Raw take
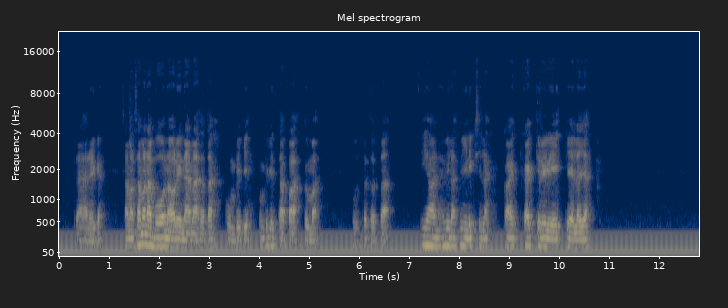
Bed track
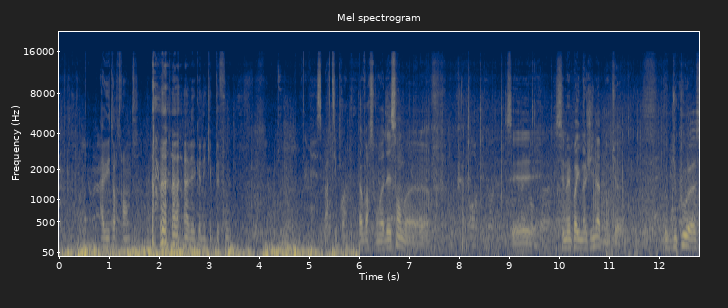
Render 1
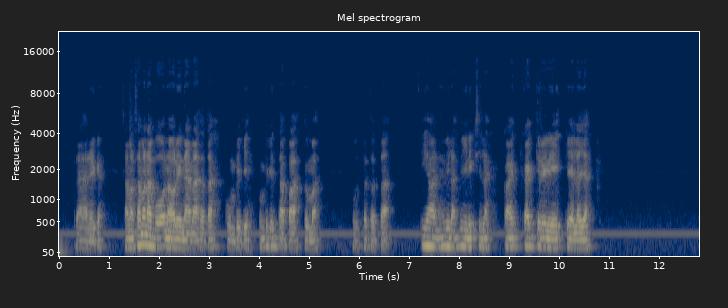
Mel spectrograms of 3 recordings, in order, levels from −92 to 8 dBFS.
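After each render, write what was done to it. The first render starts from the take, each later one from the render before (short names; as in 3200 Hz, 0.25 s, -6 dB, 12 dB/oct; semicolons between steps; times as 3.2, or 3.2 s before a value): de-hum 60 Hz, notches 4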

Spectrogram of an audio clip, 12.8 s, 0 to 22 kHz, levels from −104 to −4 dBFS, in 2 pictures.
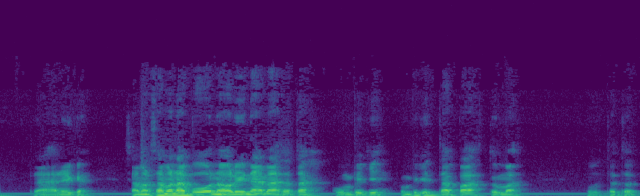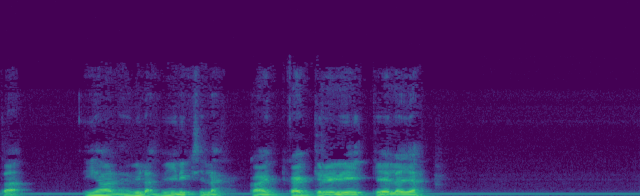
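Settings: nothing audible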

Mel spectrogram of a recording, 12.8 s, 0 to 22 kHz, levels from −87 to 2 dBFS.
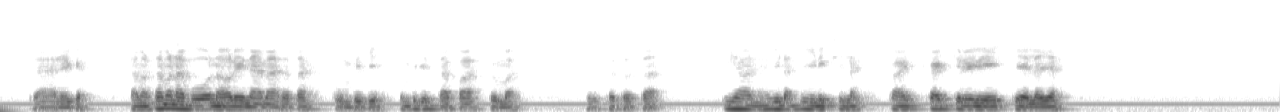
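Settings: EQ curve 540 Hz 0 dB, 1000 Hz -29 dB, 2000 Hz -15 dB, 4400 Hz -23 dB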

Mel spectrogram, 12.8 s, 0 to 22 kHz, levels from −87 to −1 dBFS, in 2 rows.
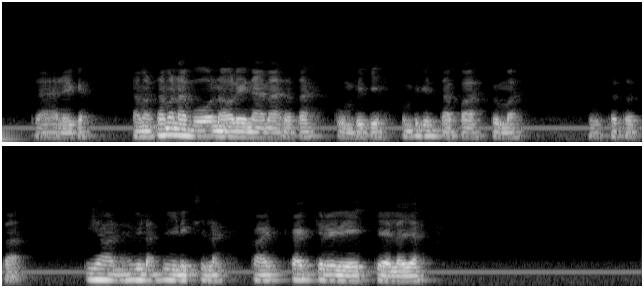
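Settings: gain +10 dB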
